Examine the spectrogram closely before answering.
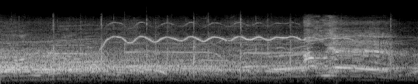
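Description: A man sings a long, high, wavering note through loudspeakers.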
